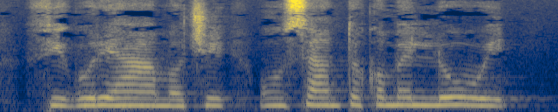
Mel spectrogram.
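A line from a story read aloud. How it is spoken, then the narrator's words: Women exclaiming. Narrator (Italian): Le donne esclamarono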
